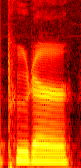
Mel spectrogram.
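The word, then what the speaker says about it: Poudre: one weird and two it's spelled P O U D R E. So please someone explain to me how that comes out to pter.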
